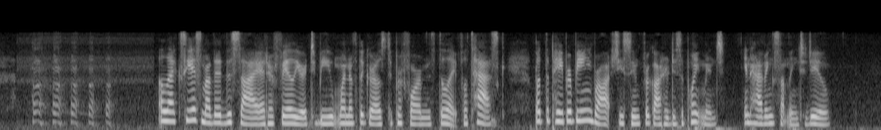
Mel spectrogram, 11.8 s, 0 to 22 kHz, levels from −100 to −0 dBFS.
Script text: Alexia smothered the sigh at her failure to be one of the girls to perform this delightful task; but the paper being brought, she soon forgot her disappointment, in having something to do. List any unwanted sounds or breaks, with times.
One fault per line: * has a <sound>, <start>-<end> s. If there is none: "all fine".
* has a laugh, 0.4-1.6 s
